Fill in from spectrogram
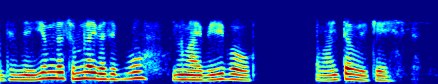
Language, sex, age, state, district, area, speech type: Manipuri, female, 60+, Manipur, Imphal East, rural, conversation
